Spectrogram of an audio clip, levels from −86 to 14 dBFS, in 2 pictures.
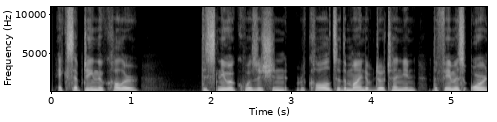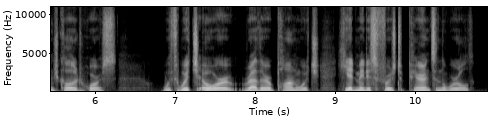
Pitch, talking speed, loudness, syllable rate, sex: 125 Hz, 175 wpm, -19 LUFS, 6.0 syllables/s, male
